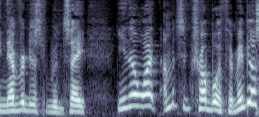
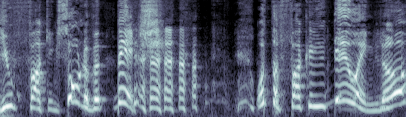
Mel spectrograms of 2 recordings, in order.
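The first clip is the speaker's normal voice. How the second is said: put-on angry, high, patchy British accent slipping in and out; 5 semitones higher than usual. Someone on the call suddenly screams at the other speaker: screaming, inconsistent british accent. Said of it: "This sounds like my girlfriend who's British".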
